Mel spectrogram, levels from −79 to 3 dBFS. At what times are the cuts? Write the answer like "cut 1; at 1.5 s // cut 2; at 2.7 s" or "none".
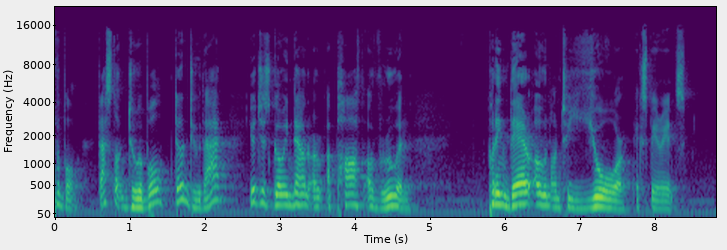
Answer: cut 1; at 6.6 s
